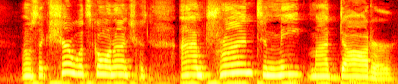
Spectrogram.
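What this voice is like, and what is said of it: Usual voice. Nothing is said of it.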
